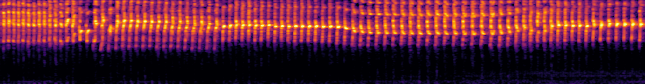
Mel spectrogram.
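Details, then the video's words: Lovebird of the single fighter type giving a long 'ngekek' chatter: a loud, unbroken, high-pitched rattling trill of rapid buzzy pulses, roughly nine to ten per second, sustained for nearly ten seconds with a slight wavering pitch and no other clear sounds. "Love Bird Ngekek Panjang"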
